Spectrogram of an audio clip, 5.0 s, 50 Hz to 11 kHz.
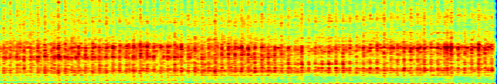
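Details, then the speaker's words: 1995 Ducati 900SS SP idling warm: light rapid clacking about four per second from the open dry clutch over a lumpy twin idle; harmless normal rattle, louder with clutch pulled in. "This is the open clutch. This is that clacky clack sound you hear when it's running."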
